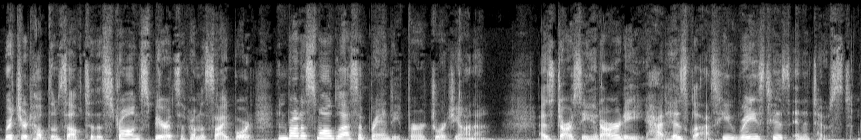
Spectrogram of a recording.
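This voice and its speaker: A woman author reading her own novel aloud in steady, measured narration. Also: deep voice. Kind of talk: audiobook narration.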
